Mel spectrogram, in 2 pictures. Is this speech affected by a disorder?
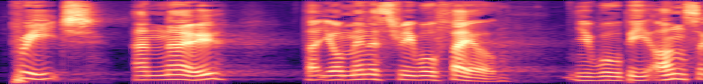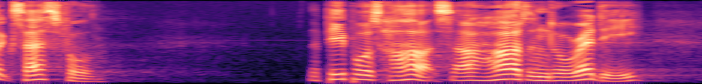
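No.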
